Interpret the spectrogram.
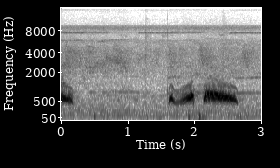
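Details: Spotted dove, a bird used to lure and train other doves, ends one coo and then gives a two-part phrase: a wavering rising note and a long, even, slightly descending coo.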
